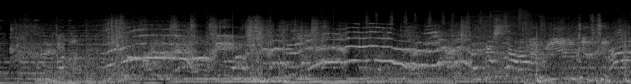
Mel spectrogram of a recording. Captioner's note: dramatic music continues; staff member screaming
